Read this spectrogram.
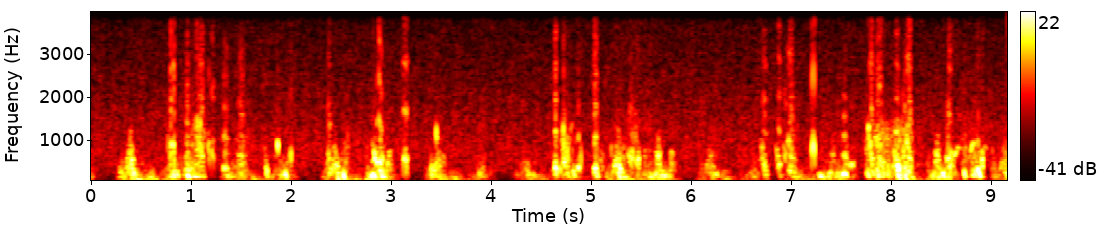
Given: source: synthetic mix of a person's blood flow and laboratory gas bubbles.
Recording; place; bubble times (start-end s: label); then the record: Doppler ultrasound of blood flow; precordium
0.00-0.03 s: bubbles
0.73-1.24 s: bubbles
1.29-1.58 s: bubbles
1.72-2.04 s: bubbles
2.35-2.42 s: bubbles
2.48-2.58 s: bubbles
2.77-3.00 s: bubbles
3.10-3.18 s: bubbles
3.37-3.55 s: bubbles
4.59-4.92 s: bubbles
5.00-5.13 s: bubbles
5.17-5.66 s: bubbles
6.67-6.79 s: bubbles
6.83-7.06 s: bubbles
7.17-7.35 s: bubbles
7.48-7.63 s: bubbles
7.73-8.23 s: bubbles
8.47-9.09 s: bubbles
From the record:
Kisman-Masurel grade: 243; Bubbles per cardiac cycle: several, 3 to 8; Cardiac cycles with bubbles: 100%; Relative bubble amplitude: loud (0.450 to 0.775); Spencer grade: 3 (all of the cardiac periods contain showers or single bubble signals, but not dominating or overriding the cardiac motion signals); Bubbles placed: anywhere in the cardiac cycle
